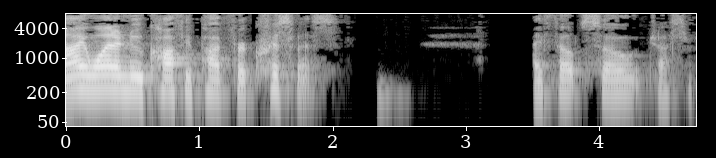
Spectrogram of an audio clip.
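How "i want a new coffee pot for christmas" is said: angry, agitated, complaining outburst. Retelling a complaint to her husband about the coffee pot: imitating own angry voice. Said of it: "I said in an angry voice".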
